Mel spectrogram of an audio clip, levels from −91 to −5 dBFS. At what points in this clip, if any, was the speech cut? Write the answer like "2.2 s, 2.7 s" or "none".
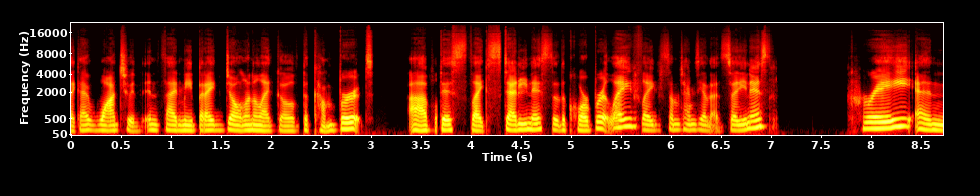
none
